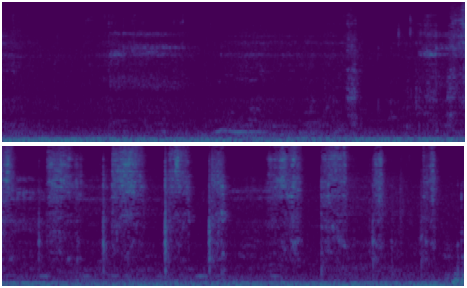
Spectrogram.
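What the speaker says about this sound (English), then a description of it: "Scraping the pick guard, scraping binding." Someone scrapes at the pickguard and binding of a cheap dark brown Firefly Les Paul-style guitar, making a run of dry scratchy strokes that grow quicker and louder partway through, close up, with no one talking.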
